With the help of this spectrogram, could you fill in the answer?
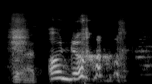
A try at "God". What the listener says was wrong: Huruf O ya di kata GOD. GOD dibaca God. O itu dibaca A di situ. Padahal hurufnya jelas ya O gitu.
